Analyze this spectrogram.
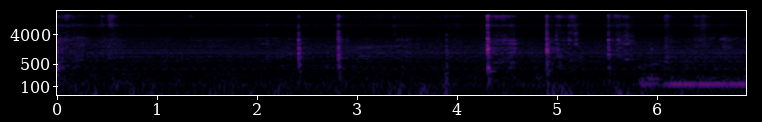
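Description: Spoon or fork clicking against a plate while eating: about six sharp, separate clicks at irregular intervals. A steady low hum comes back near the end.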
